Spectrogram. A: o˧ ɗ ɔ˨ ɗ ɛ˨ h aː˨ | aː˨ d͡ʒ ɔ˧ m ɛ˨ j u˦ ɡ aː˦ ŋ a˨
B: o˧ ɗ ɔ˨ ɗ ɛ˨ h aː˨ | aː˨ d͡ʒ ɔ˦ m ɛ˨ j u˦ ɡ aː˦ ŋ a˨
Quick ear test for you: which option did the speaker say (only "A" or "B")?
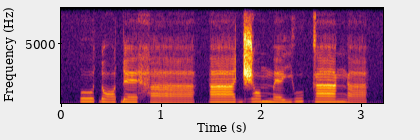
A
